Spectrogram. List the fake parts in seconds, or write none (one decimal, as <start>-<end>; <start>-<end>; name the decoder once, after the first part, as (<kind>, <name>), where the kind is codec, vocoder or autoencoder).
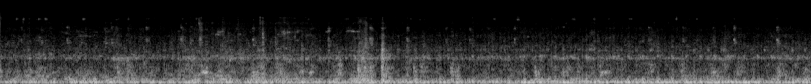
4.8-6.0 (vocoder, Vocos); 7.4-8.1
